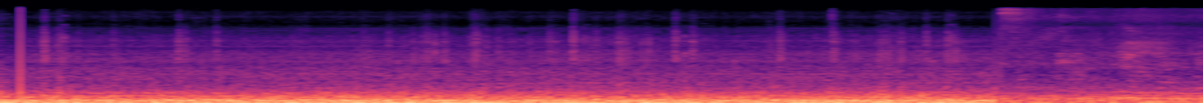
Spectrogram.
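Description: Steady low rumble of road and engine noise heard inside a moving car's cabin. About five seconds in it cuts to the quieter running hum of a train carriage.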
